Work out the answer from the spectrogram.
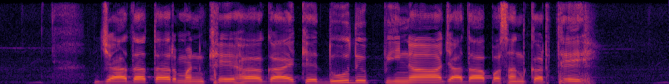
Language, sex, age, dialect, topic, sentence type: Chhattisgarhi, male, 25-30, Western/Budati/Khatahi, agriculture, statement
